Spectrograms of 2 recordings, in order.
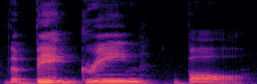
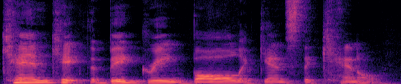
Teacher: you only really say g once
